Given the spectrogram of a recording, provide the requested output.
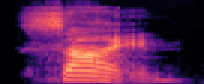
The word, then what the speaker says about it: sin: i n e but we abbreviate it using s i n which we're going to pronounce sign okay and S of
